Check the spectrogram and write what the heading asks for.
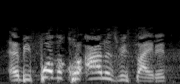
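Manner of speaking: ordinary delivery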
